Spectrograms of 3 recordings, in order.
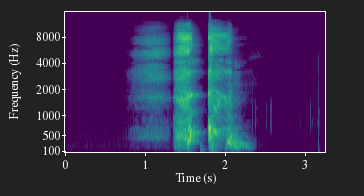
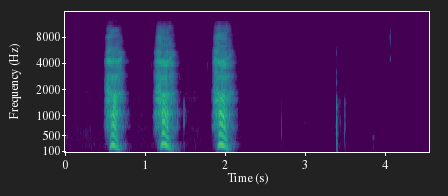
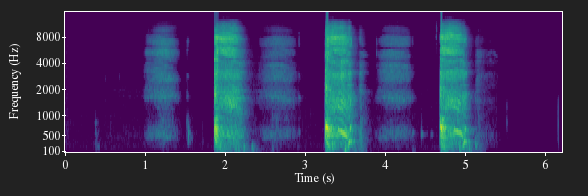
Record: {
  "cough_length": "3.3 s",
  "cough_amplitude": 32594,
  "cough_signal_mean_std_ratio": 0.33,
  "exhalation_length": "4.6 s",
  "exhalation_amplitude": 11959,
  "exhalation_signal_mean_std_ratio": 0.26,
  "three_cough_length": "6.2 s",
  "three_cough_amplitude": 32768,
  "three_cough_signal_mean_std_ratio": 0.29,
  "survey_phase": "beta (2021-08-13 to 2022-03-07)",
  "age": "45-64",
  "gender": "Female",
  "wearing_mask": "No",
  "symptom_none": true,
  "smoker_status": "Ex-smoker",
  "respiratory_condition_asthma": false,
  "respiratory_condition_other": false,
  "recruitment_source": "REACT",
  "submission_delay": "2 days",
  "covid_test_result": "Negative",
  "covid_test_method": "RT-qPCR"
}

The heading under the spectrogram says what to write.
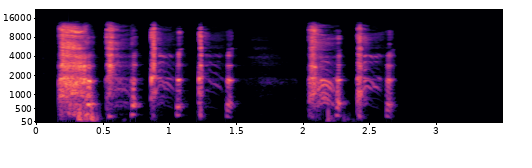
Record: {
  "cough_length": "3.5 s",
  "cough_amplitude": 25458,
  "cough_signal_mean_std_ratio": 0.38,
  "survey_phase": "beta (2021-08-13 to 2022-03-07)",
  "age": "45-64",
  "gender": "Female",
  "wearing_mask": "No",
  "symptom_none": true,
  "smoker_status": "Never smoked",
  "respiratory_condition_asthma": false,
  "respiratory_condition_other": false,
  "recruitment_source": "REACT",
  "submission_delay": "2 days",
  "covid_test_result": "Negative",
  "covid_test_method": "RT-qPCR",
  "influenza_a_test_result": "Unknown/Void",
  "influenza_b_test_result": "Unknown/Void"
}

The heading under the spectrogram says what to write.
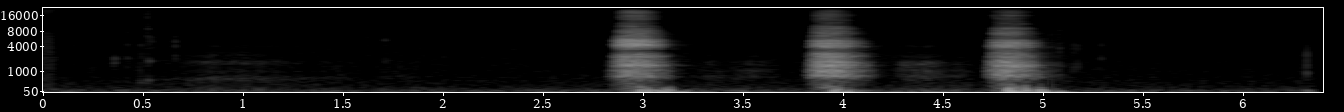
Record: {
  "exhalation_length": "6.4 s",
  "exhalation_amplitude": 1406,
  "exhalation_signal_mean_std_ratio": 0.34,
  "survey_phase": "beta (2021-08-13 to 2022-03-07)",
  "age": "18-44",
  "gender": "Female",
  "wearing_mask": "No",
  "symptom_cough_any": true,
  "symptom_runny_or_blocked_nose": true,
  "symptom_shortness_of_breath": true,
  "symptom_diarrhoea": true,
  "symptom_fatigue": true,
  "symptom_fever_high_temperature": true,
  "symptom_headache": true,
  "symptom_change_to_sense_of_smell_or_taste": true,
  "symptom_loss_of_taste": true,
  "symptom_onset": "5 days",
  "smoker_status": "Never smoked",
  "respiratory_condition_asthma": false,
  "respiratory_condition_other": false,
  "recruitment_source": "Test and Trace",
  "submission_delay": "2 days",
  "covid_test_result": "Positive",
  "covid_test_method": "RT-qPCR",
  "covid_ct_value": 14.7,
  "covid_ct_gene": "ORF1ab gene",
  "covid_ct_mean": 15.0,
  "covid_viral_load": "12000000 copies/ml",
  "covid_viral_load_category": "High viral load (>1M copies/ml)"
}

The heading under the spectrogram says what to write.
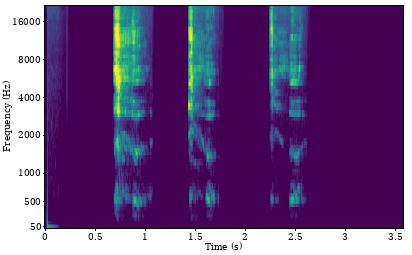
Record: {
  "three_cough_length": "3.6 s",
  "three_cough_amplitude": 202,
  "three_cough_signal_mean_std_ratio": 0.28,
  "survey_phase": "beta (2021-08-13 to 2022-03-07)",
  "age": "45-64",
  "gender": "Female",
  "wearing_mask": "No",
  "symptom_none": true,
  "smoker_status": "Never smoked",
  "respiratory_condition_asthma": false,
  "respiratory_condition_other": false,
  "recruitment_source": "REACT",
  "submission_delay": "1 day",
  "covid_test_result": "Negative",
  "covid_test_method": "RT-qPCR",
  "influenza_a_test_result": "Negative",
  "influenza_b_test_result": "Negative"
}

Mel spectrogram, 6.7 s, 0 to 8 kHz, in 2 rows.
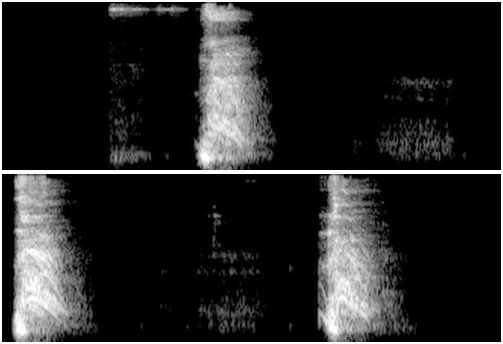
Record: {
  "three_cough_length": "6.7 s",
  "three_cough_amplitude": 29525,
  "three_cough_signal_mean_std_ratio": 0.28,
  "survey_phase": "beta (2021-08-13 to 2022-03-07)",
  "age": "45-64",
  "gender": "Male",
  "wearing_mask": "No",
  "symptom_none": true,
  "smoker_status": "Never smoked",
  "respiratory_condition_asthma": false,
  "respiratory_condition_other": false,
  "recruitment_source": "REACT",
  "submission_delay": "1 day",
  "covid_test_result": "Negative",
  "covid_test_method": "RT-qPCR"
}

